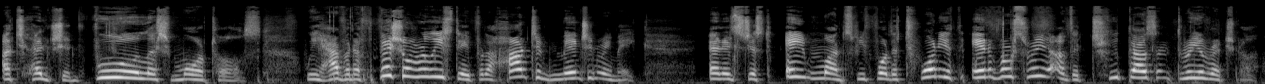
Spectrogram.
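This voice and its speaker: A woman's voice: high-pitched, animated, normal speed, fairly bright tone, rough recording. A woman hosting an entertainment news podcast, reading a script in an upbeat, playful way. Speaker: host.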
